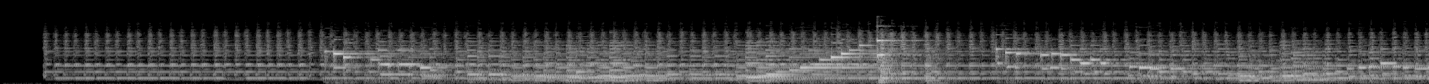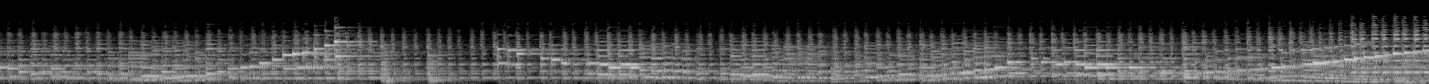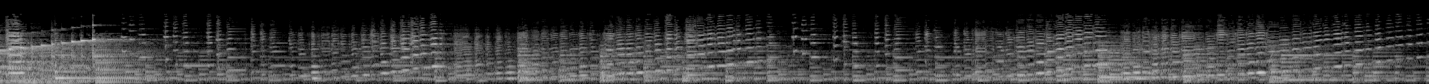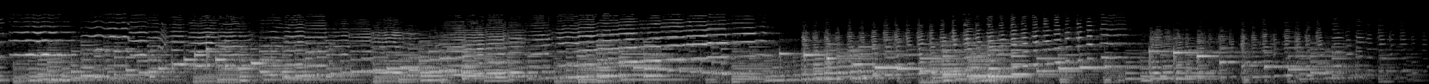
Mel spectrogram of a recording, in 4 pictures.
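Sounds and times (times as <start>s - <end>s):
violin and piano sonata: 0.4s - 57.1s.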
